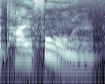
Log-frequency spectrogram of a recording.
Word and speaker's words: typhoon: 英语中叫 typhoon。注意重音在后面哦。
